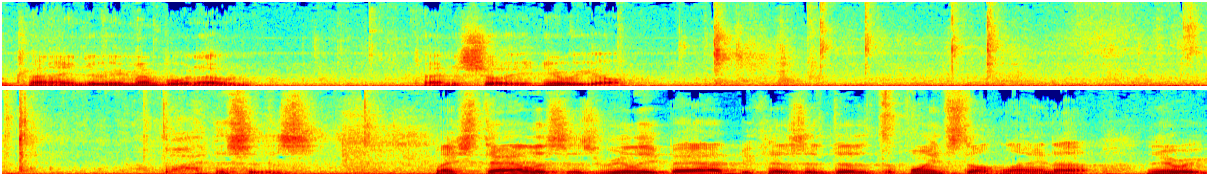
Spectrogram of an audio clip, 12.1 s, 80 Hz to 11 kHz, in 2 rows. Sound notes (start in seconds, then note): 4.6 stylus clacking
